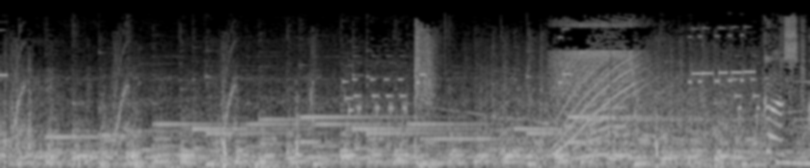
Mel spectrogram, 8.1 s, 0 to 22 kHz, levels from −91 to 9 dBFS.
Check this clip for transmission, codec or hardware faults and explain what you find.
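One transmission fault is audible: a short concealed packet loss between 6.09 and 6.13 s. About 20 ms of audio never arrived in time, and the receiver covered roughly 12 ms of that hole by extending the preceding sound before blending back into the real signal. It is heard as a brief smear or wobble rather than silence. That filled, continuous quality distinguishes it from a plain dropout, which leaves an abrupt gap, or from a click, which is a sharp transient.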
